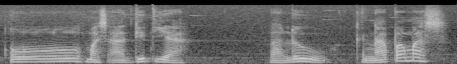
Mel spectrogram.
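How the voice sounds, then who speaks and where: A man's voice: on the high side, slow, a little hiss or hum, voice pushed up. Man doing a solemn middle-aged landlady. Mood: polite. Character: middle-aged woman boarding-house landlady, calm and solemn. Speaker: landlady telling a sad story.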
